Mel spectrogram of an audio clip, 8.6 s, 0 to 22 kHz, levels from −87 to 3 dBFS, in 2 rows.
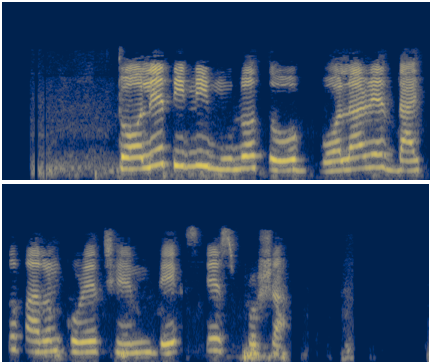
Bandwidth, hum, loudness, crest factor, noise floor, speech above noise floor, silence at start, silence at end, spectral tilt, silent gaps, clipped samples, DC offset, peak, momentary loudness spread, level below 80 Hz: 8.4 kHz; none; -17 LUFS; 18 dB; -88 dBFS; 70 dB; 0.35 s; 0.8 s; -4.5 dB/octave; none; under 0.1%; under 0.1%; 0 dBFS; 13 LU; -50 dBFS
